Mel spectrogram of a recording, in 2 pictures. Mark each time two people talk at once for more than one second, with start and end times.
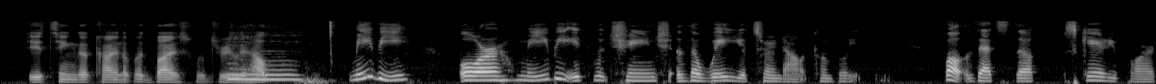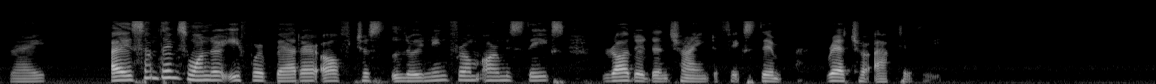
none

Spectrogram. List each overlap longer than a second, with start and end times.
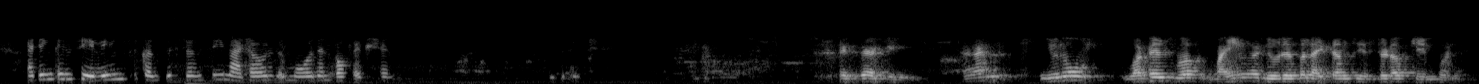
none

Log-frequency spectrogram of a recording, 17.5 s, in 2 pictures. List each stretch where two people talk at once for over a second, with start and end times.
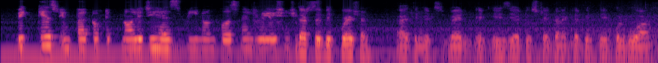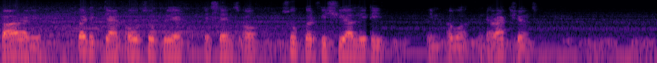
none

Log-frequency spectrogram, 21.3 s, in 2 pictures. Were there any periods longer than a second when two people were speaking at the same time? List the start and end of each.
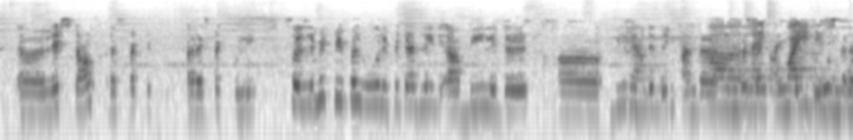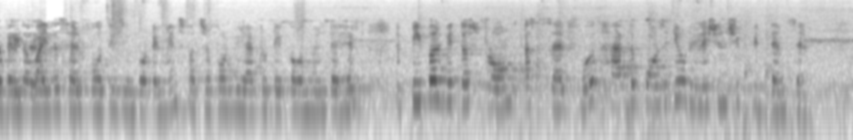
8.8-11.2

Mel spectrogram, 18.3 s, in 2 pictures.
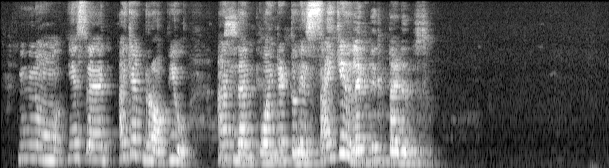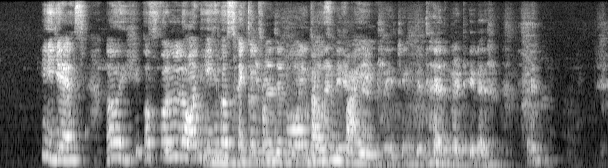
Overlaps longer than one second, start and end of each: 3.3-4.8, 12.2-14.7

